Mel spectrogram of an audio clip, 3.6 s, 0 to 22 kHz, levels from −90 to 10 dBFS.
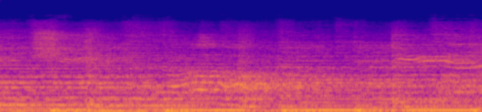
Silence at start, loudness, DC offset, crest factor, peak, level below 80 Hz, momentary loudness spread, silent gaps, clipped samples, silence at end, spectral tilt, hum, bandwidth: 0 s; -18 LUFS; under 0.1%; 12 dB; -4 dBFS; -18 dBFS; 2 LU; none; under 0.1%; 0 s; -6.5 dB/octave; none; 8.8 kHz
